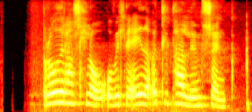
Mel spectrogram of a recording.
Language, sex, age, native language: Icelandic, female, 12, Icelandic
